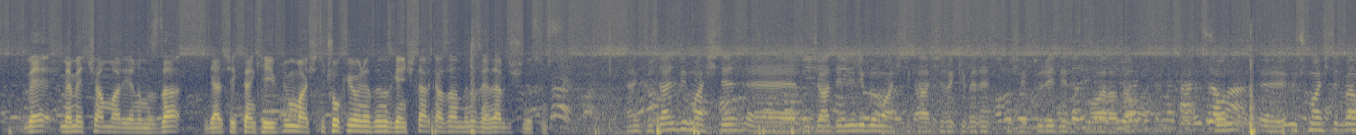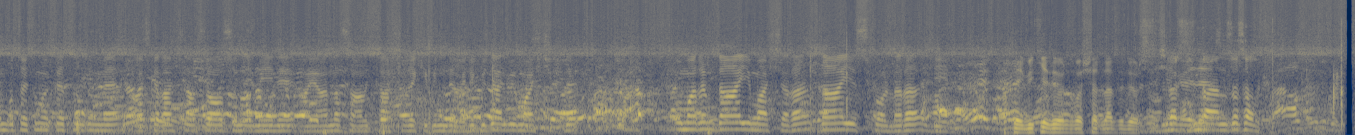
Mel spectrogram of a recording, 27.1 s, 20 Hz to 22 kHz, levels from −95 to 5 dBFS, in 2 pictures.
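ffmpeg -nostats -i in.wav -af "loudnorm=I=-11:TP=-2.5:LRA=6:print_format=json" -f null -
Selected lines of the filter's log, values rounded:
"input_i" : "-22.5",
"input_tp" : "-4.6",
"input_lra" : "2.5",
"input_thresh" : "-32.5",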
